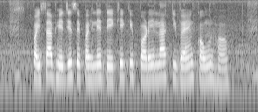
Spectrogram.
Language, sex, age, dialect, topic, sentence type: Bhojpuri, female, 18-24, Western, banking, statement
